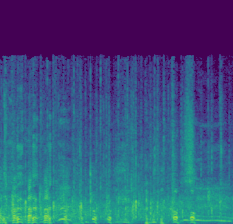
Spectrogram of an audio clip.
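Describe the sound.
Audience applause: a steady wash of many hands clapping at moderate loudness, continuing throughout while a man talks over it.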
